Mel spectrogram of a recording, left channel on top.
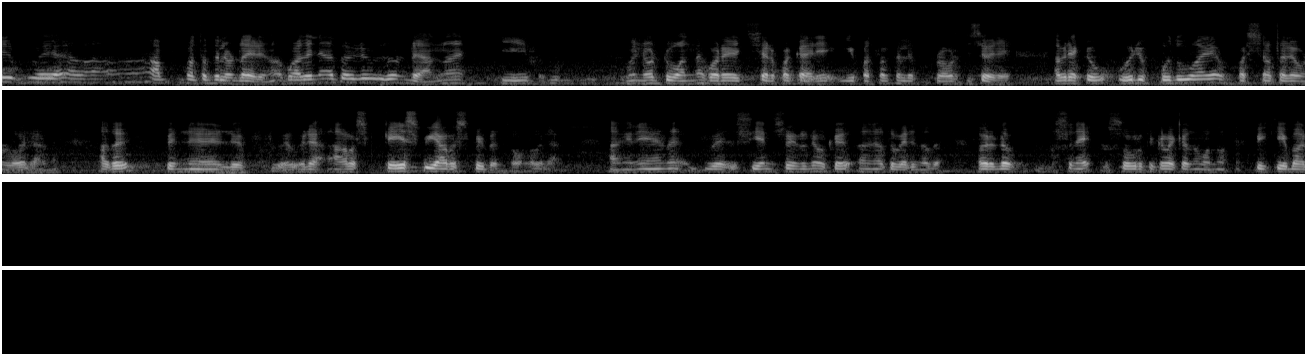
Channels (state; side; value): silent; right; digital silence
